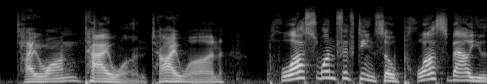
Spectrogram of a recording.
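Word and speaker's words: Taijuan: How do I pronounce Walker's first name? Taiwan.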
